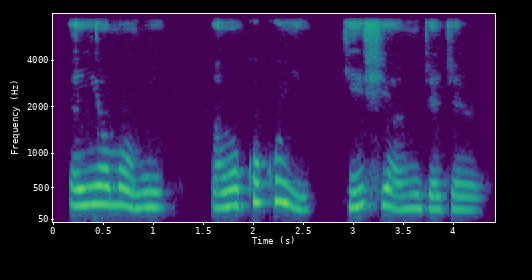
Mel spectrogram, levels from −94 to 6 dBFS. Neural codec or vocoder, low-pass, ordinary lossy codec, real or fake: none; 7.2 kHz; none; real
